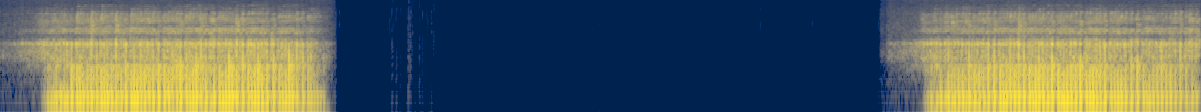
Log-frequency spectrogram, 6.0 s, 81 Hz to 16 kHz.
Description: This is a 7 minute clip consistant rhythmic snoring.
